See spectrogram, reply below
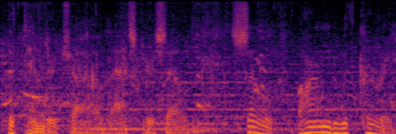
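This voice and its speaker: Deep, gravelly storybook narrator. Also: male voice, sing-song, measured pace, exaggerated voice. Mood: wondering, dramatic. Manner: theatrical, ornate phrasing. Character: theatrical storybook narrator, deep-voiced man, grave and whimsical. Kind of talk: dramatic fairy-tale narration. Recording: music behind the voice.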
